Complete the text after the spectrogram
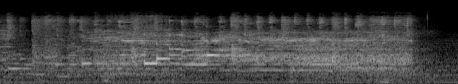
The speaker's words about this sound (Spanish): Ya sabéis lo que pasa, son cosas del directo. Estás hablando y te suena el móvil.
